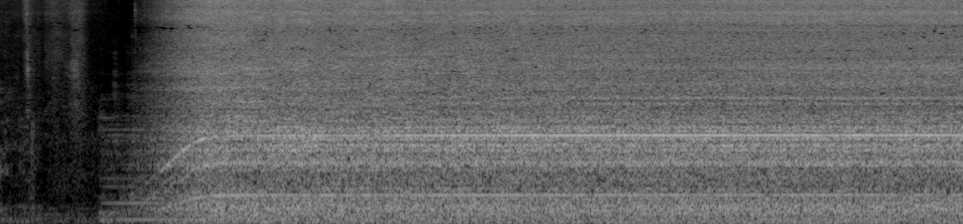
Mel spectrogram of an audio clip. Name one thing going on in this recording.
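A hand dryer blows with a loud, steady whir.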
